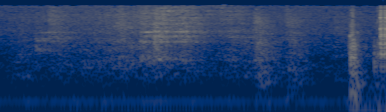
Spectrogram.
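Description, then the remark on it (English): Quiet kitchen clatter of dishes and utensils as people chop and dice, over a steady low hum, ending in a sharper, louder clunk, like a knife or plate striking a counter. No one speaks. “Hey, everybody, stop your chopping and dicing.”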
